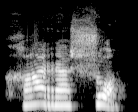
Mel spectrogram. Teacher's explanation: And khorosho, the stress is on the final syllable.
